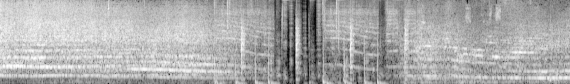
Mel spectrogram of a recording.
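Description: The Petty train sits stationary at a campsite waiting to depart, its engine holding a steady, droning hum with tonal harmonics, interrupted midway by a cluster of sharp clanks and knocks before the drone resumes.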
